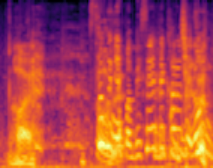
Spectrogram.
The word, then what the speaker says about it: Calderón: とかさいやあのカルデロンって発音なかなかサッカー知らないできないよカルデロンカルデロンって言っちゃうからねダメですカルデロンカルデロンカルデロンまあまあまあ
